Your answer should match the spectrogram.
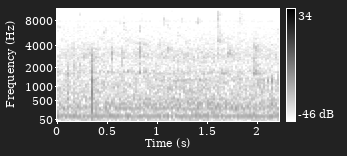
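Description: Faint fish-tank water sounds: light drips and trickle over a steady low hum, with a small tick about a third of a second in.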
